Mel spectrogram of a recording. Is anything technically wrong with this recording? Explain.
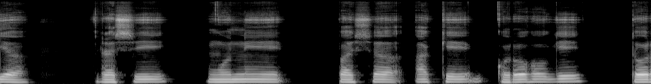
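No, nothing technically wrong can be heard anywhere in this speech recording.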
